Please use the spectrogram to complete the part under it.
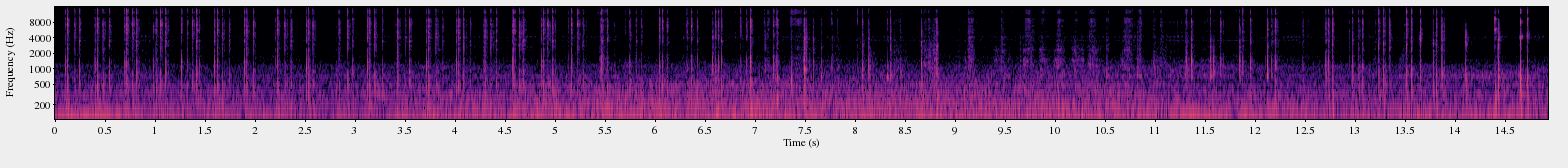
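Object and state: Plastic water bottle tapped with nails.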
